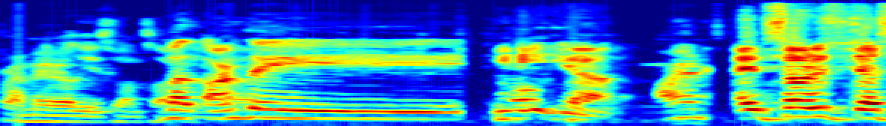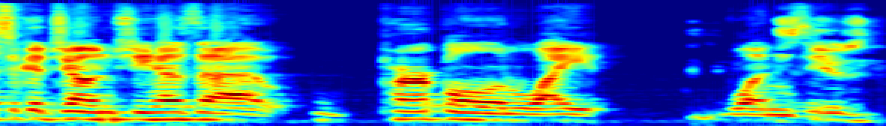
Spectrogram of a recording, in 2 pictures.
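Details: Speech of a man with cerebral palsy; he says he does not have a stutter.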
